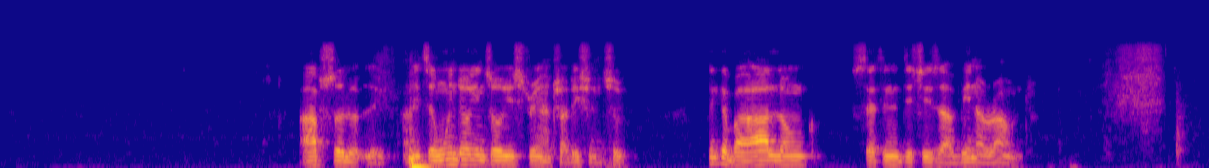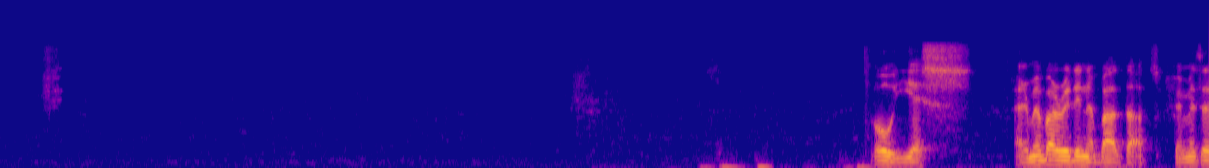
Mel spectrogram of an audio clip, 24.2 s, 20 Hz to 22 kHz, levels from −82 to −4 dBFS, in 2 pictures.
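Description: At 11.65 s there is a single lost AMR speech frame. A radio error corrupted one 20 ms frame. The AMR-WB decoder filled the gap by repeating the previous pitch and vocal tract settings at lower gain. The result is a brief dip or warble in the speech.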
